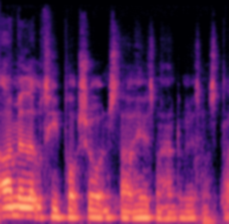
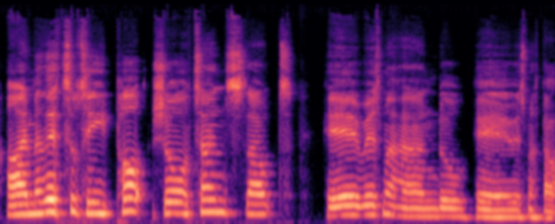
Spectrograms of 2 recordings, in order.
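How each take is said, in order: First: It is said flatly, without passion. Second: It is said with strong passion.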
